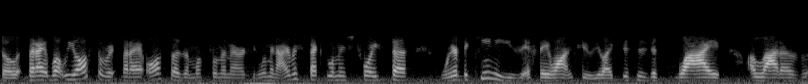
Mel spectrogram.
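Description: With a New York accent, a woman talks at a very fast pace in a bright, sharp tone, her fairly low pitch moving with ordinary variation. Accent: New York City. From Brooklyn, New York (Sunset Park). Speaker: community advocate. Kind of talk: interview.

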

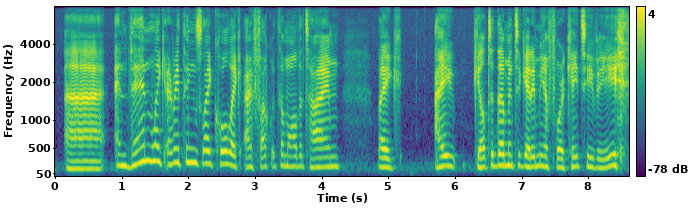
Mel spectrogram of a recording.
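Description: A high-pitched man talks at a fairly slow pace. The recording is very clean, with a silent background. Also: ordinary pitch variation. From New York City, the Bronx. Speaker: queer improv performer. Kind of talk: casual chat.

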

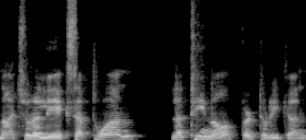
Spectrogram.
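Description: Speaking fairly slowly with a Filipino accent, a woman uses a fairly low pitch. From Philippines (Sorsogon). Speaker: businesswoman and author. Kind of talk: interview.

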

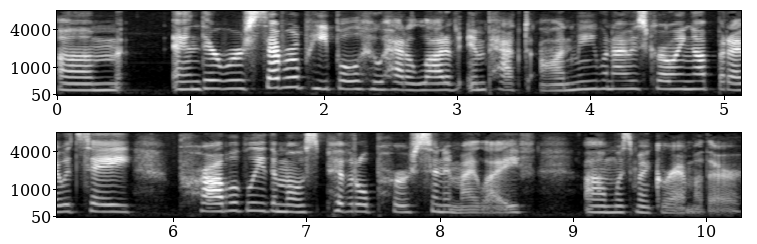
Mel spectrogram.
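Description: In an American accent, the speaker talks at a moderate pace with monotone, flat intonation on a very clean recording with a silent background. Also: woman, fairly high pitch for a woman. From US Northeast. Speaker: family lawyer. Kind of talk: interview. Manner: halting, many fillers.

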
